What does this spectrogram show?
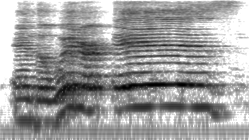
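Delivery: slow drawn-out winner reveal, loud; hyped giveaway announcement. Real, not acted. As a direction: build suspense, then belt the name.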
